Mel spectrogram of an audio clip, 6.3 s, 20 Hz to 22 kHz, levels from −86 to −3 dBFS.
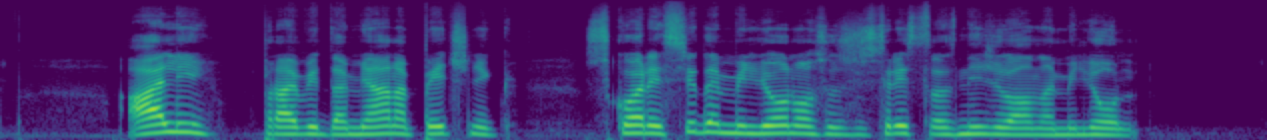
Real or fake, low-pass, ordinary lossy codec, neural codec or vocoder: fake; none; none; codec, 44.1 kHz, 7.8 kbps, Pupu-Codec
